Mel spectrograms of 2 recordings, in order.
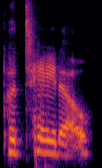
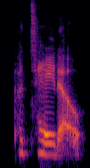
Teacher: The first T is stronger, and the second T isn't as strong. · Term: stronger T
